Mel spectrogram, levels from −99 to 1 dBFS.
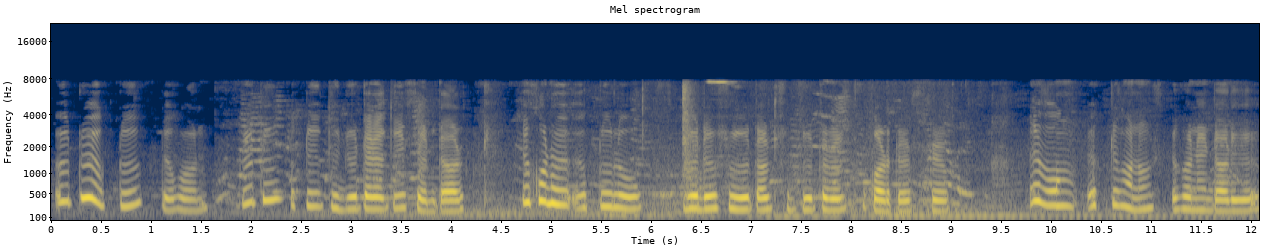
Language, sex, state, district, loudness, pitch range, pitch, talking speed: Bengali, female, West Bengal, Kolkata, -17 LUFS, 195-270 Hz, 220 Hz, 105 wpm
